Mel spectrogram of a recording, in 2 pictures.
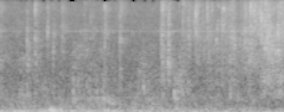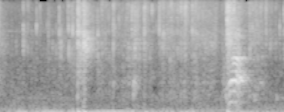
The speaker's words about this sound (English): So I'm just opening a new packet of cheese and that's the sound it made when the knife went in.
